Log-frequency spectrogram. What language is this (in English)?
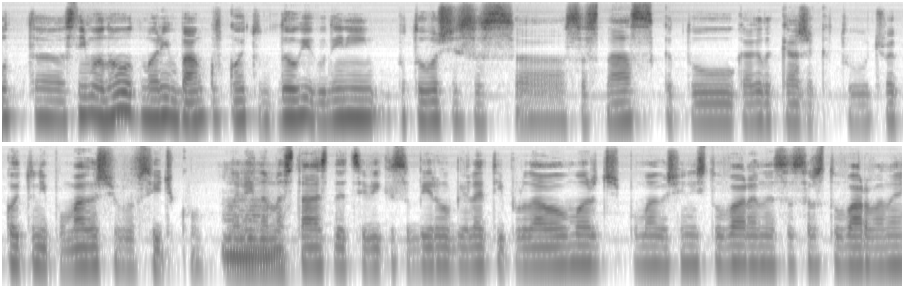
Bulgarian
